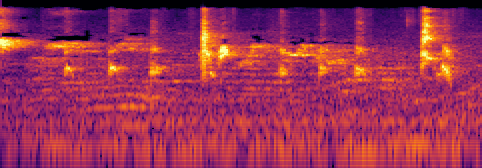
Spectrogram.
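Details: Red-whiskered bulbul giving kekek calls: a few short, sharp chirps spaced irregularly across three seconds over a steady low hum and background hiss.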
